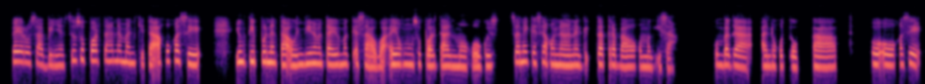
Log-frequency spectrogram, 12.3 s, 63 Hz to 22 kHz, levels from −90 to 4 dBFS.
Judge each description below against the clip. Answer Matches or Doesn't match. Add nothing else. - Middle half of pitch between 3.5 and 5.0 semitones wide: Matches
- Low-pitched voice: Doesn't match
